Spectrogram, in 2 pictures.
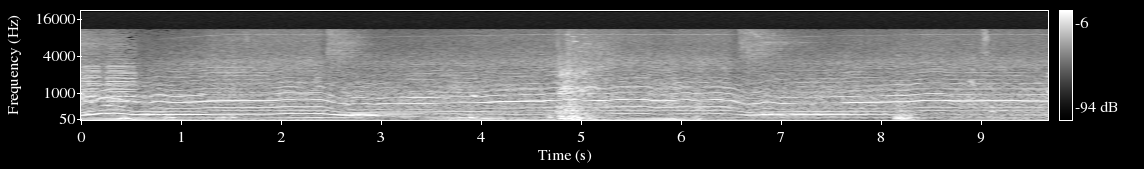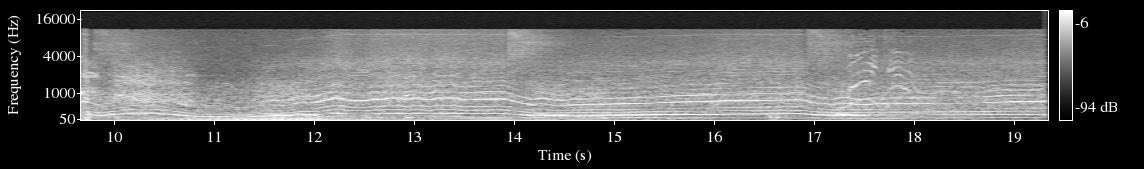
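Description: A car engine hums steadily, revving up and down as the car speeds along and slows.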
